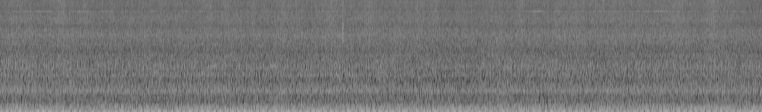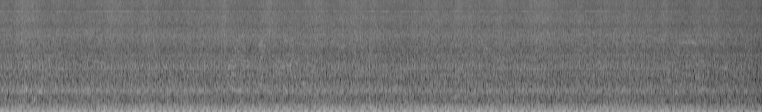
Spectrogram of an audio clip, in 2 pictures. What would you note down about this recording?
Bangkok, Chao Phraya River, on a boat.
